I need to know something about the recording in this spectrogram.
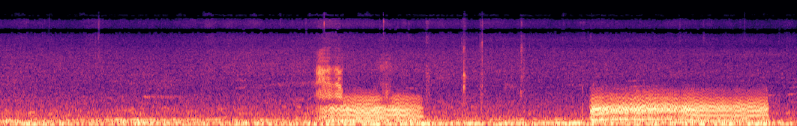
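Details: Hungry black stray cat living outside growls over food it will not share with a beige cat. Two long, low, rasping harmonic growls, the first lasting about one and a half seconds, the second close to two and a half, with quiet background between them.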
